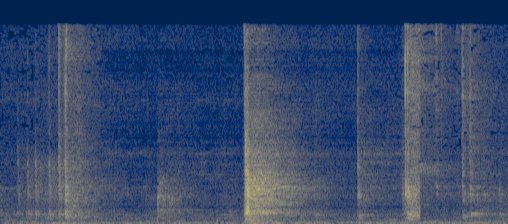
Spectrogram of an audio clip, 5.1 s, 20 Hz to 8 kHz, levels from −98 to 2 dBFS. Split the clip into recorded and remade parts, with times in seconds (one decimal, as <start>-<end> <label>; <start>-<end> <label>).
0.0-1.0 recorded; 1.0-4.1 remade; 4.1-5.1 recorded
